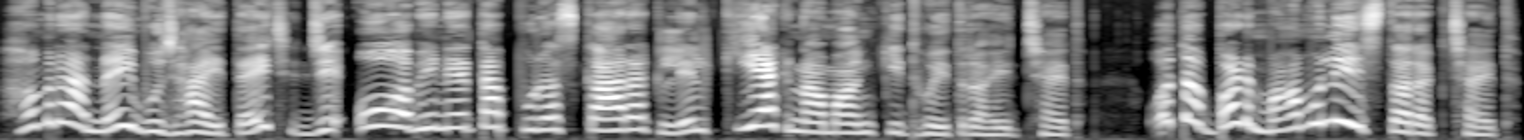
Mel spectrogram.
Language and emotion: Maithili, disgusted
